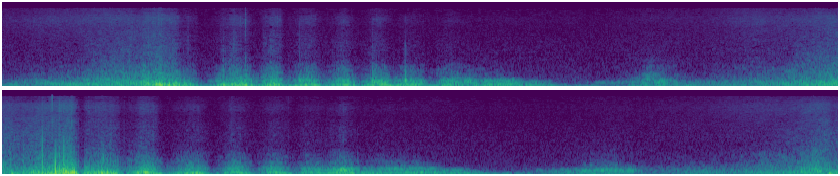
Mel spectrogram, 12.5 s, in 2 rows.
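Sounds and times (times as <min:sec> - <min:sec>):
taps and scratches on a fabric surface: 0:01.1 - 0:03.9, 0:06.4 - 0:09.2.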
